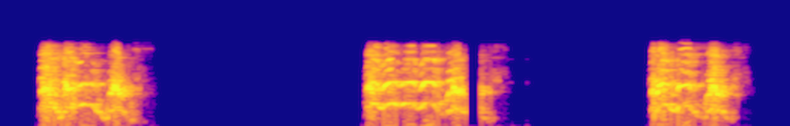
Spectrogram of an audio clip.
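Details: Home-alone Pomeranian Pomeko desperately barking at a sudden caller: three clusters of quick, shrill yaps spaced a few seconds apart, with a single short yap between the second and third.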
